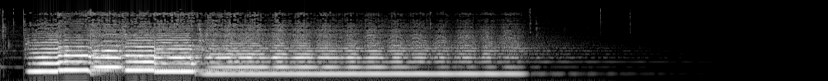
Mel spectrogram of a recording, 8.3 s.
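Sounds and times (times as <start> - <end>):
flute: 0.0 - 6.5.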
